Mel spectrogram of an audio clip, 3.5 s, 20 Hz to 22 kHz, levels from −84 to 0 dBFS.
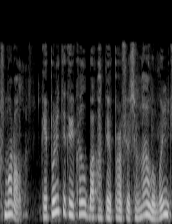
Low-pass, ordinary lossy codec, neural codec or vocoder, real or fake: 9.9 kHz; MP3, 48 kbps; autoencoder, 22.05 kHz, a latent of 192 numbers a frame, VITS, trained on one speaker; fake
